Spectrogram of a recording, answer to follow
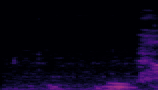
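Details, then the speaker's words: Adult man's self-recorded sleep audio while he has a week-long cold: a faint, low, rumbling breath sound rises and fades, then a brief noise at the end; snoring resumes after he falls back asleep. "snoring begins. Brad's asleep again. And then we got some slightly louder ones here."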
